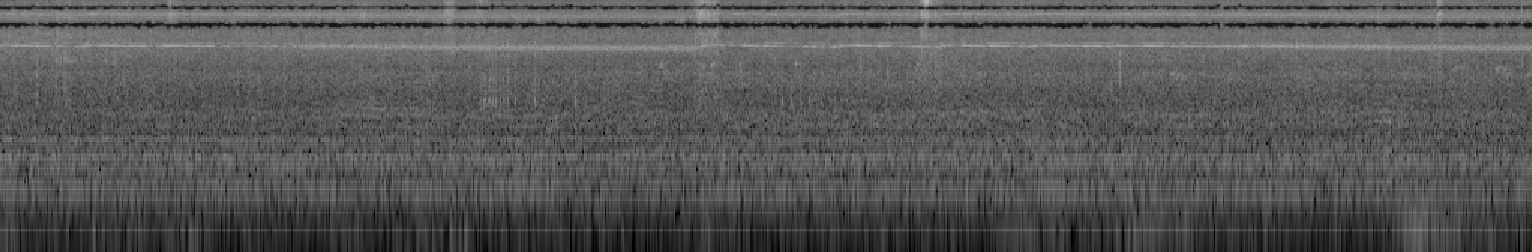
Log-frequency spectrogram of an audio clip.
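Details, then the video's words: Steady droning hum of bees busy making new nests, low and even throughout, with a faint continuous high whine above and a few soft ticks. "Bees are making new nests"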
